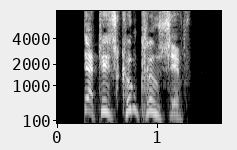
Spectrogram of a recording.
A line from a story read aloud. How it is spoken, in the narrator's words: said the Professor, glaring angrily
